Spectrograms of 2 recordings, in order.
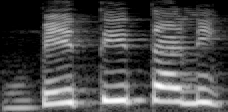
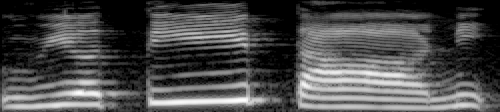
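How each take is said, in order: First: The word begins with a b sound. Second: The word begins with a w sound. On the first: The speaker calls it wrong. "ব্যতীতানি কেউ বলবে না" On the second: The speaker calls it right. "উয় উয়"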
